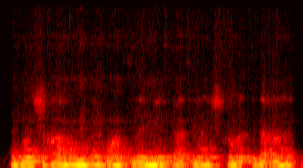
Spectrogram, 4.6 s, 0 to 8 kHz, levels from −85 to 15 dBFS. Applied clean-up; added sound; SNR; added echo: neural separator model SepFormer DNS4.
